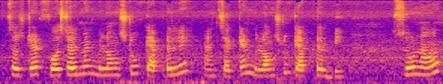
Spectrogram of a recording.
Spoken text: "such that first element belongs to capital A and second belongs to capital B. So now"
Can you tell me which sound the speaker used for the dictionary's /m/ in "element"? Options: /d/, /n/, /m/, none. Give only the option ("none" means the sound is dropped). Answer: /m/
